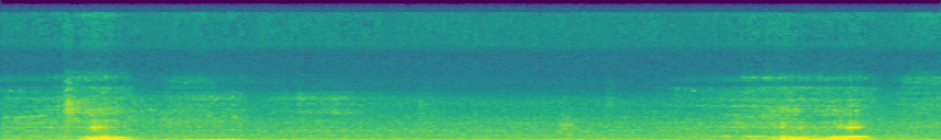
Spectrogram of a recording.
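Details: Sleeping subject, possibly a dog (dog-tagged recording), two rough rumbling snores a few seconds apart against steady background hiss; snoring.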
